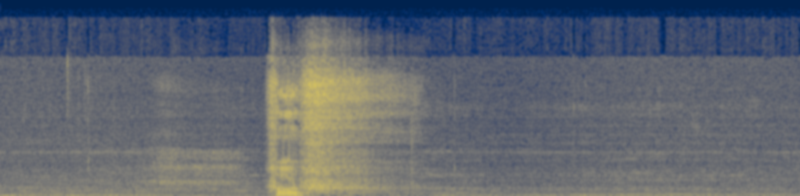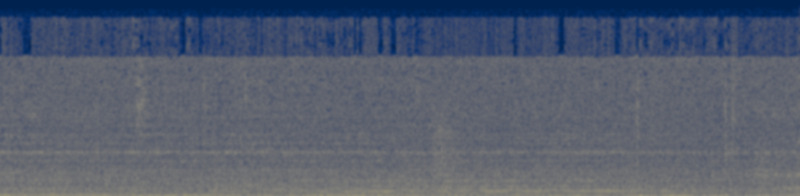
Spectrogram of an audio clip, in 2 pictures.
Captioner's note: sighs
